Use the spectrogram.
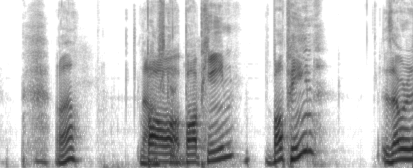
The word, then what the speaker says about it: ball peen: Ball peen.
